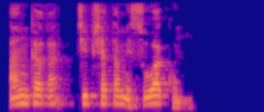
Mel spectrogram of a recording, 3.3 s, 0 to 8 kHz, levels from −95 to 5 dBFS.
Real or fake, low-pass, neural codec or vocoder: real; 7.2 kHz; none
